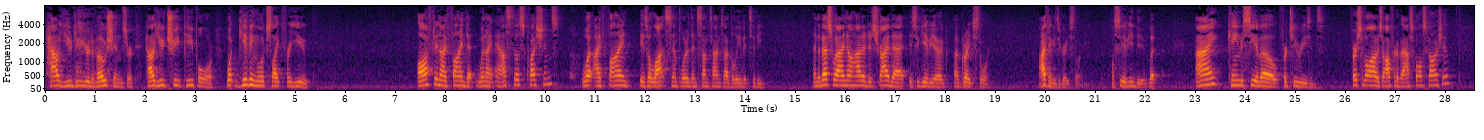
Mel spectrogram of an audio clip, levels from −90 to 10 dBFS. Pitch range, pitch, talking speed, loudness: 130-170 Hz, 150 Hz, 180 wpm, -22 LUFS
